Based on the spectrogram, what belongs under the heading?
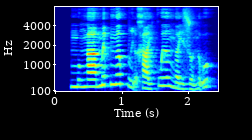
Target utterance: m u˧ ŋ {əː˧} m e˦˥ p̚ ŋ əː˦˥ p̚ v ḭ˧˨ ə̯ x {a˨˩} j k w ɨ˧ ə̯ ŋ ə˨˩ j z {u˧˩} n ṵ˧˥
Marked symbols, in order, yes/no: no, yes, yes

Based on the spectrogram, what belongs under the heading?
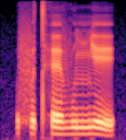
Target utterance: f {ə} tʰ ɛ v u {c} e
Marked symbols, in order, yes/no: yes, no

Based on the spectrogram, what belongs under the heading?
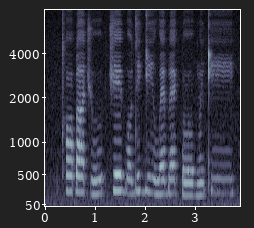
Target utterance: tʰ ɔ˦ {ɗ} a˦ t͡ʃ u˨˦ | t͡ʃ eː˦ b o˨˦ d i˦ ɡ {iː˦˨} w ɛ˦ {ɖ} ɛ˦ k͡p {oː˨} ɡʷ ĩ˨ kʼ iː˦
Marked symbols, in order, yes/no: no, yes, no, yes

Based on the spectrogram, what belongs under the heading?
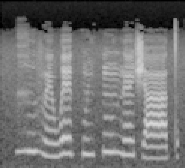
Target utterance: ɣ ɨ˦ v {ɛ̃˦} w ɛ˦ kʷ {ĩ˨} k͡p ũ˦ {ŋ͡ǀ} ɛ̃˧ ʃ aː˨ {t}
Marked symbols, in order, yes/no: no, no, no, yes

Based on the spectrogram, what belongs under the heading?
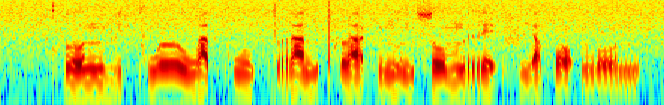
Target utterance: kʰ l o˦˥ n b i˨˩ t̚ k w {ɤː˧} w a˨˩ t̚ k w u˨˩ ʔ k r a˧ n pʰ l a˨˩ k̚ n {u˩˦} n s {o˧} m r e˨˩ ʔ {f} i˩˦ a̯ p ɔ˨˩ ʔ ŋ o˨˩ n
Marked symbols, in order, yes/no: yes, yes, no, yes

